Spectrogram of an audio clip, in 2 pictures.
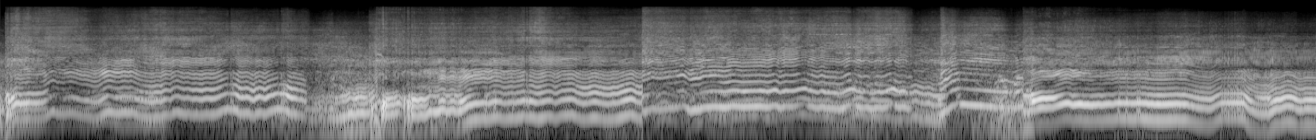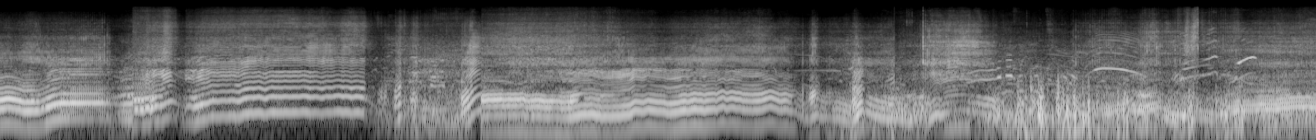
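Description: Enduro motorcycles revving hard one after another on a dirt course. The engine pitch climbs and drops quickly with throttle and gear changes, and the sound breaks off and changes abruptly several times as one bike gives way to the next.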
